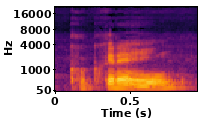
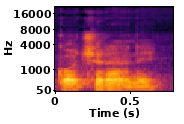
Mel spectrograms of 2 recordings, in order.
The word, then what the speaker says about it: Cochrane: cargo de un almirante de apellido cocin o si se quiere escribir cochrane o pronunciarlo como quieran cocin digamos el almirante cocr o cochrane era el que mandaba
